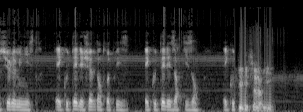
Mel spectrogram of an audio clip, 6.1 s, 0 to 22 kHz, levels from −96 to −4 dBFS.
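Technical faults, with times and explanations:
4.69 to 6.07 s, interleaved audio read as planar: the speech turns dull and robotic with a 100 Hz buzz, because each 10 ms block of alternating left-right samples is split into halves.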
